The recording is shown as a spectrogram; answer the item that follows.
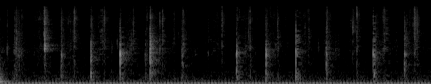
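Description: Hands handling cards and cardboard game pieces on a tabletop: scattered light clicks and taps of card stock, irregular in timing.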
